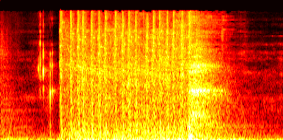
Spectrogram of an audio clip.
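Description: Gunfire from the Space Hulk Ascension video game, with a dense, steady burst of rapid shots rolling on for about three seconds and a heavier blast near the end, loud and close.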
